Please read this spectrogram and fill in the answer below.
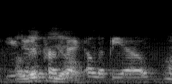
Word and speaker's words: Alipio: Yes, Alipio. You did it perfect, Alipio.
